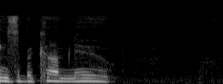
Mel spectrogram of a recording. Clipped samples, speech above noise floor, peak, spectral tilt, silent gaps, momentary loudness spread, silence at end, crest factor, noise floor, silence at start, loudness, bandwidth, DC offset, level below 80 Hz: under 0.1%; 30 dB; -14 dBFS; -6.5 dB/octave; none; 7 LU; 1.15 s; 18 dB; -60 dBFS; 0 s; -31 LUFS; 10.5 kHz; under 0.1%; -70 dBFS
